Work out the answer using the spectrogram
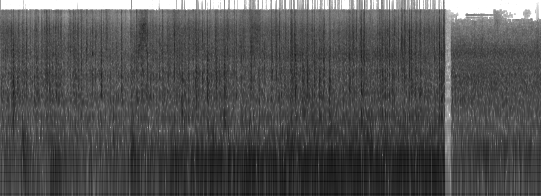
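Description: Heavy rain drumming on a car's roof and windshield, heard from inside the car: a dense patter of drops over a deep rumble that grows louder. Near the end it cuts off abruptly to a quieter steady rushing noise.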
